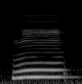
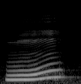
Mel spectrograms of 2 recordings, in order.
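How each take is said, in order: First: The pitch stays high and level. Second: The pitch rises from middle to high.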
